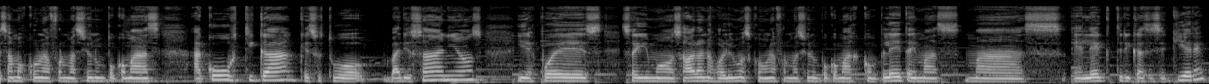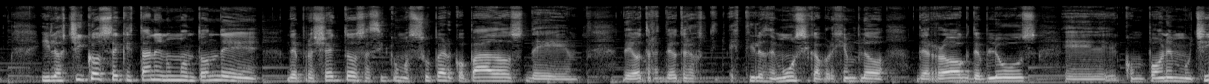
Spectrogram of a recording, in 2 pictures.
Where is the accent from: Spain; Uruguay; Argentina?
Argentina; Buenos Aires; Joana, Gaby y yo somos de Buenos Aires y Esteban es de Rosario.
